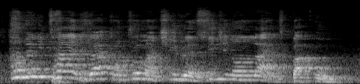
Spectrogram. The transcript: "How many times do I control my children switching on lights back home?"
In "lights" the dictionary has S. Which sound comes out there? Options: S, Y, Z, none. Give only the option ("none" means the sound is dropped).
none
